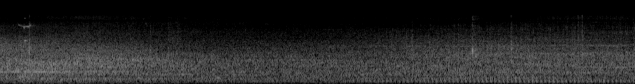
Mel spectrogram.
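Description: Steady outdoor background noise with the faint low hum of a distant idling engine in the second half, a brief high chirp just after the start and a single soft click about three-quarters through.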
